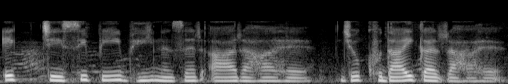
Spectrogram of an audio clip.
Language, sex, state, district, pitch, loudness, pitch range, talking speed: Hindi, female, Assam, Kamrup Metropolitan, 175 Hz, -16 LUFS, 165-190 Hz, 140 wpm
